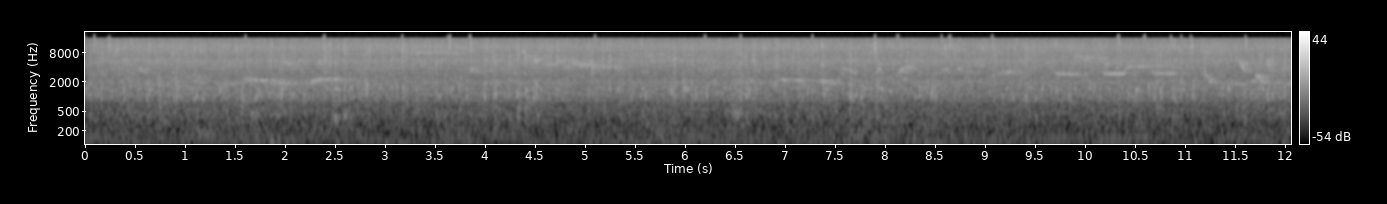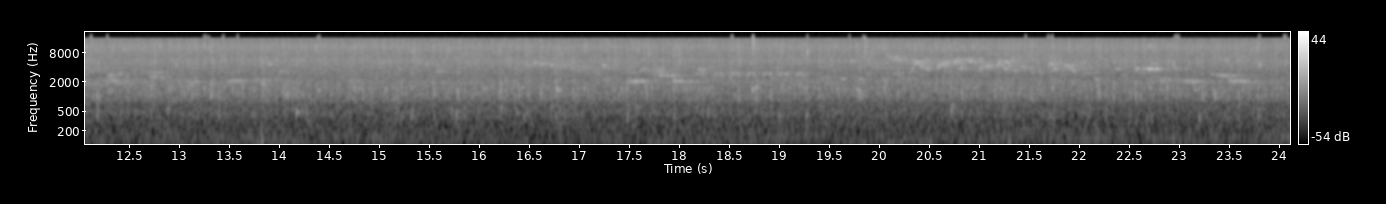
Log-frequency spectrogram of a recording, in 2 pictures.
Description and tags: Rainy woods ambience recorded in England.
Forest, Rain, Woods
